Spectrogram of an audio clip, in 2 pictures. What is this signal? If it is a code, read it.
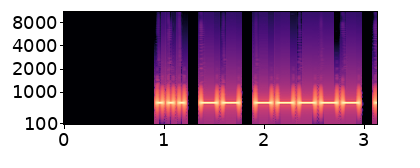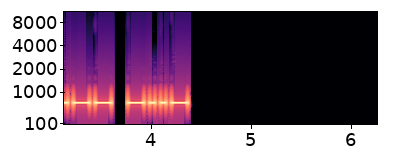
Morse code, heard as a keyed tone, about 22 wpm, 700 Hz. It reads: SM0WX
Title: DXCC-100 Call Signs - 5 Characters - Repeated 2x - 22wpm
